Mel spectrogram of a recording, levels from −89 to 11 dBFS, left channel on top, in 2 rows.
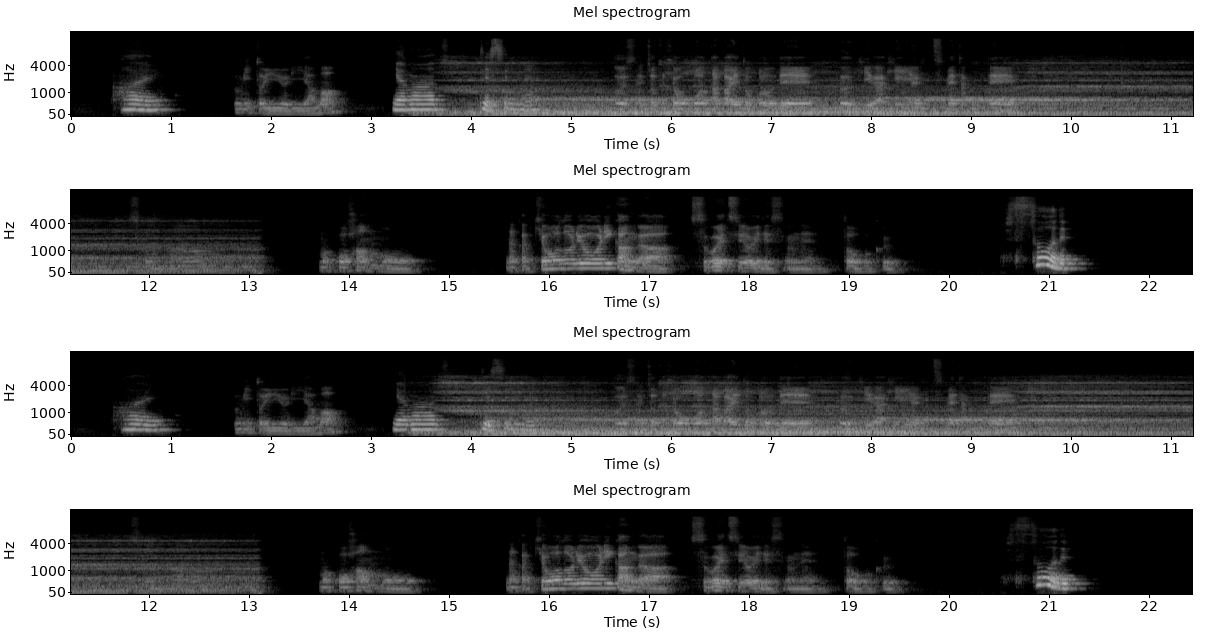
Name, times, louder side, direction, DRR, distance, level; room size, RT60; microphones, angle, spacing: voice 1, 0.5-0.9 3.2-3.7 4.1-4.8 20.8-21.2, left 2 dB, 60° left, 0.5 m, -29 dB
voice 2, 1.6-2.7 5.4-9.5 11.8-12.7 13.7-14.7 15.6-19.5, left 2 dB, 5° left, 0.5 m, -39 dB
sound 1, 3.4-13.1, right 1 dB, 70° right, 0.6 m, -37 dB
2.7 x 2.1 x 2.3 m
head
